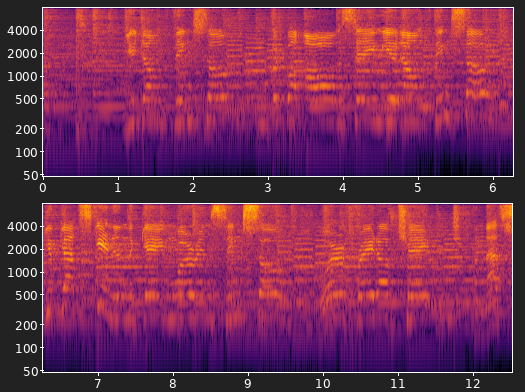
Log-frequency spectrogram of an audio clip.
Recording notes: set on the main stage at the Isle of Wight Festival 2019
